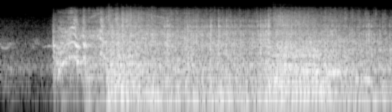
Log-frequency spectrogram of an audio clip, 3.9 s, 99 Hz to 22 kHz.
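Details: Donor Polaris RZR 1000 with the ECU put back in. The engine catches at once, revs briefly, then holds a steady, even run with no stumbles; starts and runs fine.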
